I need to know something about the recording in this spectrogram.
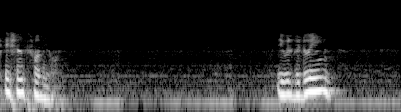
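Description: A middle-aged man speaks slowly and formally into a microphone, heard through a loudspeaker.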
